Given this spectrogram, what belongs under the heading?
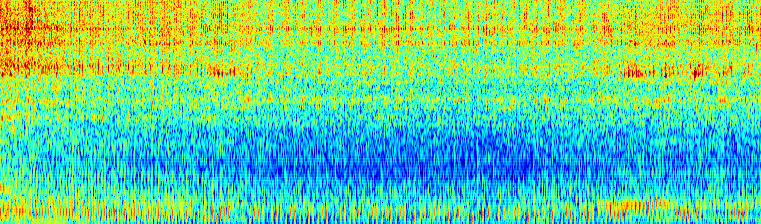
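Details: Salvaged old go-kart small single-cylinder engine on cleaned original carb, air filter suspected: steady, even putter with no misses or surging at idle; idles great but struggles on throttle; normal running.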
